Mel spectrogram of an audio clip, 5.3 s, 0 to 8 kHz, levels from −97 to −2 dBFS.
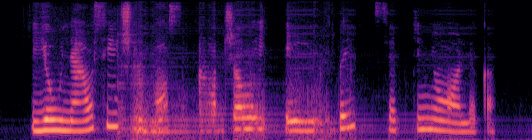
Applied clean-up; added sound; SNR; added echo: neural separator model SepFormer DNS4.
